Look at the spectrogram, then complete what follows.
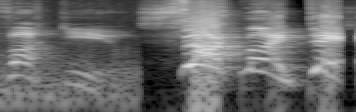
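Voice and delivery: slow, high, very loud insult; furious shout. Real, not acted. Gamer cursing the winning opponent, furious shout. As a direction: shout each word at the opponent.

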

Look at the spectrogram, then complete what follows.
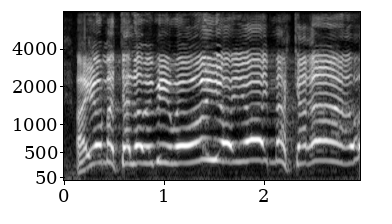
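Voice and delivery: high, loud mock lament of oy oy; mock wailing. Preacher imitating a man crying over his loss, mock wailing. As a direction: wail it like someone who doesn't understand.

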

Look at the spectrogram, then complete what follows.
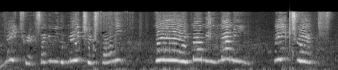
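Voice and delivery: put-on very high, loud squealing child; excited little-kid voice. Kid showing Mommy a Matrix trick, in shrieky high voice. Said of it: "And here I'm saying".

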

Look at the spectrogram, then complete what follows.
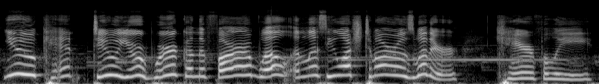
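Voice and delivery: animated cartoon presenter; cheery put-on host reading; weather-program sprite. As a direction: address viewers as a little TV sprite.

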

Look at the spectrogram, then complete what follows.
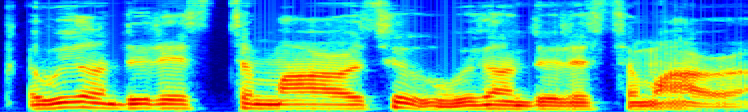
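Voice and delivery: loud, hammering each word; fired-up announcement. Real, not acted. Announcing a callout post, fired up.

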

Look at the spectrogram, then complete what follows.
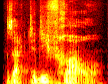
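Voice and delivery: plain reading voice

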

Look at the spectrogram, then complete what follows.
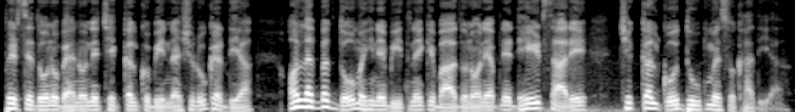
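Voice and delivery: ordinary delivery

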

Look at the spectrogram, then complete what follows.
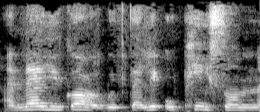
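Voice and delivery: ordinary talk

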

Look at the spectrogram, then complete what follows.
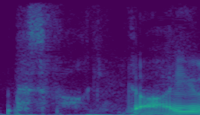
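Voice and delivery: whispered aside in disbelief; very soft, voiceless grumble; muttered exasperation. Retold or imitated. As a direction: curse him under your breath. Retold exasperated private thought.

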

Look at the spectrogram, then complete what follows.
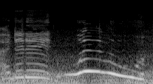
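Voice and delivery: high, loud victory whoop; excited cheer. Real, not acted. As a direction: cheer it out, thrilled. Triumph after managing a task.

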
